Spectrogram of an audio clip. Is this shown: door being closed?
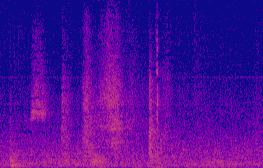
yes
